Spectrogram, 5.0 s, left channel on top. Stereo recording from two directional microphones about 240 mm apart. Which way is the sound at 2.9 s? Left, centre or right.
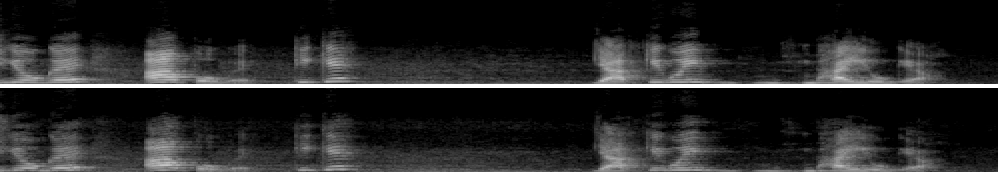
Left.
